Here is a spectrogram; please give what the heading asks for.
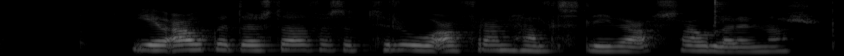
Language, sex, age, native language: Icelandic, female, 11, Icelandic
